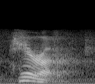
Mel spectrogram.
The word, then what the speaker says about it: hairo: And the word here for taking it out of the way is hiero, which is spelled hero, H-A-I-R-O. hero.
